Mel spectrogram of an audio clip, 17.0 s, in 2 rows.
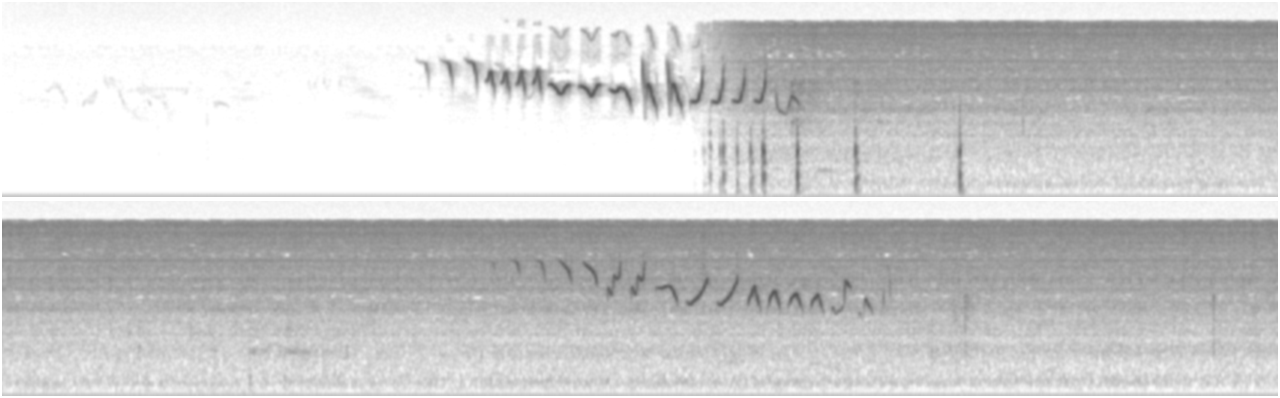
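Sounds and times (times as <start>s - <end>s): sharp clicks: 4.6s - 6.9s
steady background hiss: 4.7s - 17.0s
songbird whistling descending notes: 12.1s - 14.3s.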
